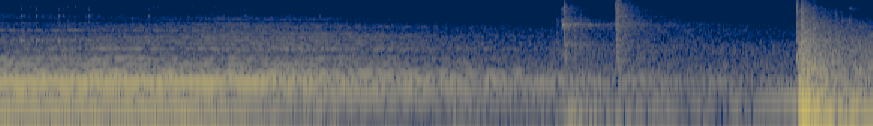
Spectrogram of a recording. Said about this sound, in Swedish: Dörren slår igen bakom mig med en dov duns.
